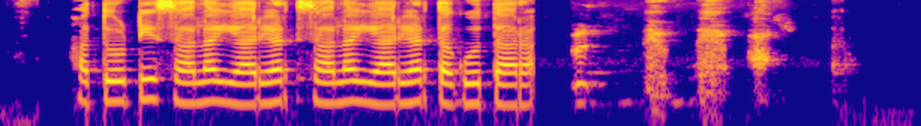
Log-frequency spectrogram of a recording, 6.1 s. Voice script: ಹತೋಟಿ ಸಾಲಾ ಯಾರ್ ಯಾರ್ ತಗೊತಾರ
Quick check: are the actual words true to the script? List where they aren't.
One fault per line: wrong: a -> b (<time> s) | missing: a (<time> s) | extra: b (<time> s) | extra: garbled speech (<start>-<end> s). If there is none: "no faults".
extra: ಸಾಲಾ ಯಾರ್ ಯಾರ್ (2.0 s)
